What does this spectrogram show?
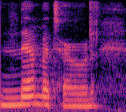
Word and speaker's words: nematode: been saying it wrong it's not nematode it's nematode so instead of having the e be a long e it's a short e nematode i was saying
